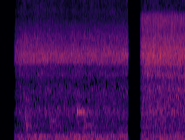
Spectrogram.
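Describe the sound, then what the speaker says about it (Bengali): Water is poured into a pan of cooked-down spice paste for a Bengali tangra fish curry, a steady loud gushing splash that runs unbroken, stops briefly, then resumes with no voices. "আমার মশলাটা কষানো হয়ে গেছে, এবার আমি পরিমাণ মতো জল দেবো।"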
